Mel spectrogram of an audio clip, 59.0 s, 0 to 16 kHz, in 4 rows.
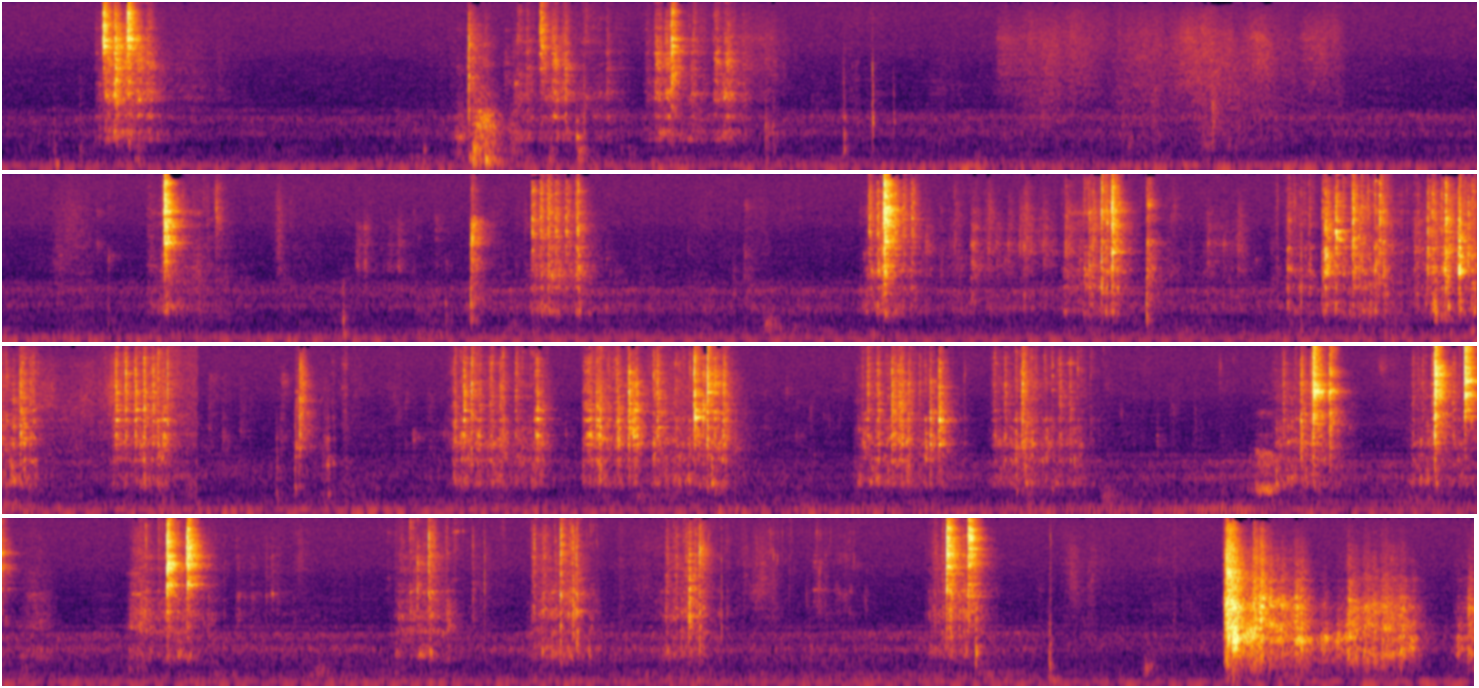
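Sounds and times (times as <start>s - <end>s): cat toy mechanical rattling: 0.9s - 2.0s, 4.8s - 7.6s, 19.8s - 20.9s, 23.3s - 31.5s, 33.9s - 37.0s, 37.9s - 40.6s, 41.8s - 44.5s, 45.5s - 47.2s, 48.1s - 52.8s, 53.4s - 54.2s.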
